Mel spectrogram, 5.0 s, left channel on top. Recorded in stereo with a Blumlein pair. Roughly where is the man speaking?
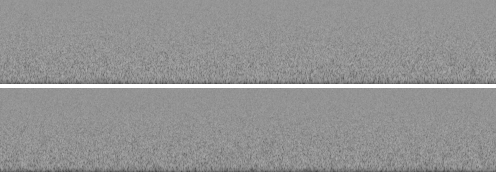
No man speaking in this recording.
